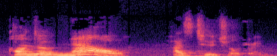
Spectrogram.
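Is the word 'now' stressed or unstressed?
stressed. The word now is stressed.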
